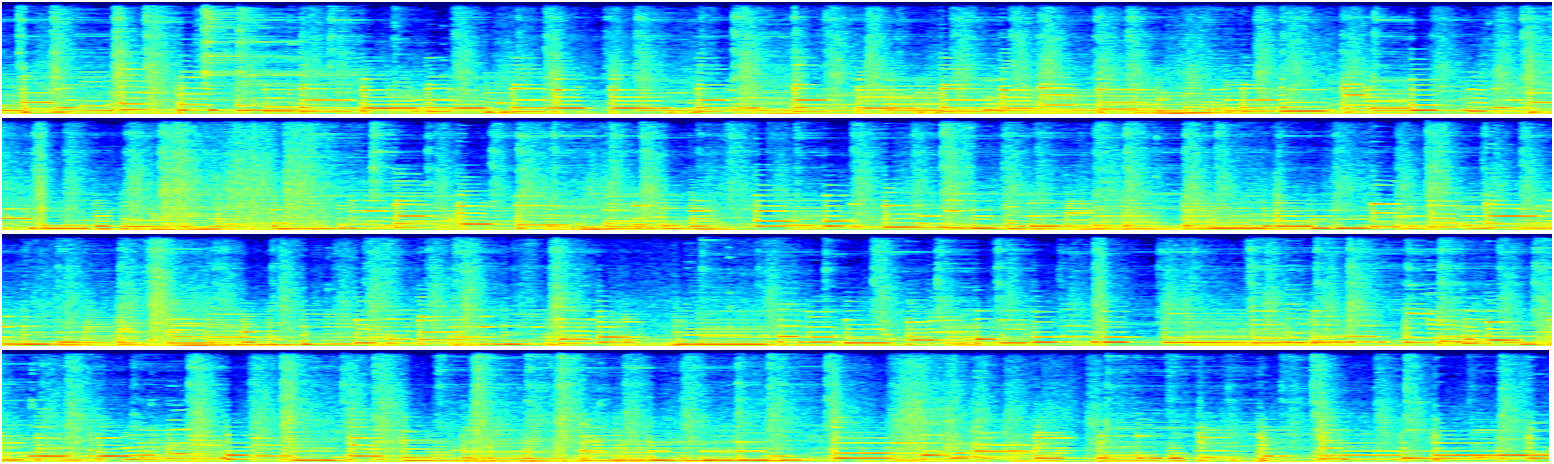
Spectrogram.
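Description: Live jazz quartet playing: hollow-body electric guitar, upright double bass, drum kit with cymbals ticking steadily, and a digital stage piano. Quick rising and falling melodic runs sit over a stepping bass line.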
